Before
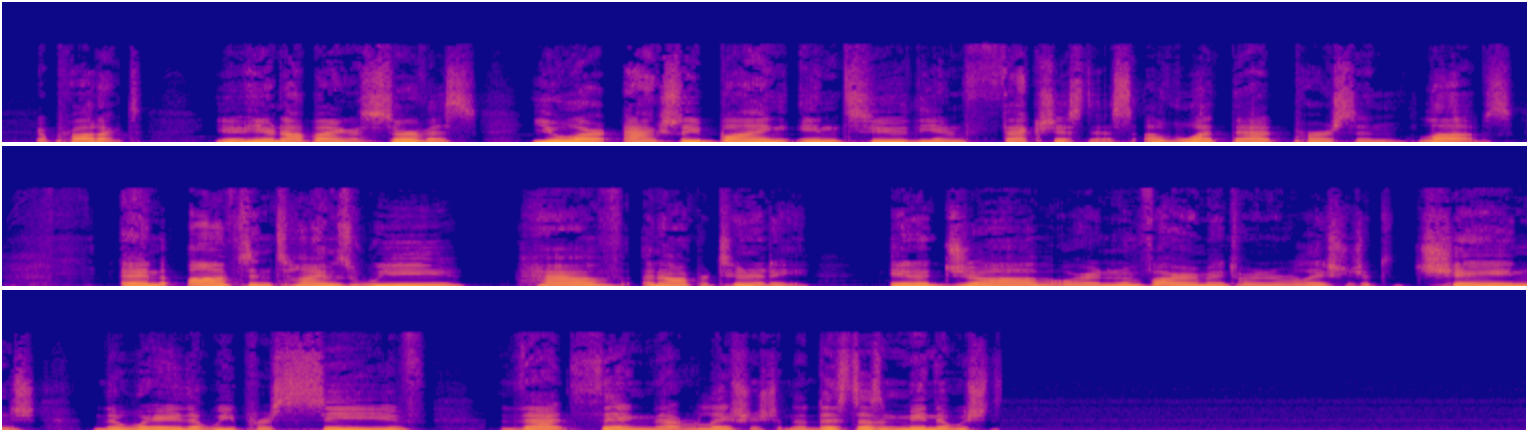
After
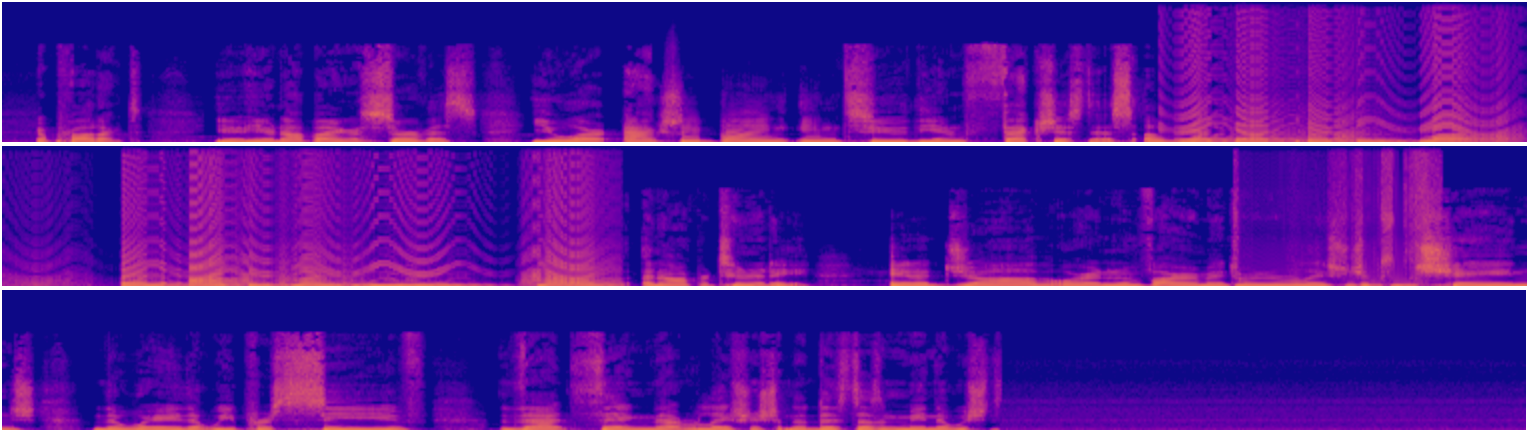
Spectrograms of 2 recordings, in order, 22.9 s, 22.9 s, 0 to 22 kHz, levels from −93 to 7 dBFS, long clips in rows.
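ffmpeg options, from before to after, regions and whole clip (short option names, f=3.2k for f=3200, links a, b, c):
-filter_complex "[0:a]asettb=1/sr,asplit=3[a][b][c];[a]atrim=end=3.244[d];[b]atrim=start=3.24:end=4.17,asetpts=PTS-STARTPTS,afade=t=in:d=0.004:c=qsin,afade=t=out:st=0.926:d=0.004:c=qsin,lowpass=f=8.1k:w=0.5412,lowpass=f=8.1k:w=1.3066,aeval=exprs='(tanh(12.6*val(0)+0.65)-tanh(0.65))/12.6':c=same[e];[c]atrim=start=4.166[f];[d][e]acrossfade=d=0.004:c1=hsin:c2=qsin[g];[g][f]acrossfade=d=0.004:c1=qsin:c2=hsin,asettb=1/sr,asplit=3[h][i][j];[h]atrim=end=5.784[k];[i]atrim=start=5.78:end=10.72,asetpts=PTS-STARTPTS,afade=t=in:d=0.004:c=qsin,afade=t=out:st=4.936:d=0.004:c=qsin,aecho=1:1:79|158|237|316:0.237|0.0972|0.0399|0.0163,atrim=end_sample=217854,acrusher=samples=17:mix=1:aa=0.000001:lfo=1:lforange=10.2:lforate=2.6[l];[j]atrim=start=10.716[m];[k][l]acrossfade=d=0.004:c1=hsin:c2=qsin[n];[n][m]acrossfade=d=0.004:c1=qsin:c2=hsin,asettb=1/sr,asplit=3[o][p][q];[o]atrim=end=11.494[r];[p]atrim=start=11.49:end=12.36,asetpts=PTS-STARTPTS,afade=t=in:d=0.004:c=qsin,afade=t=out:st=0.866:d=0.004:c=qsin,acontrast=80,highpass=150,lowpass=4.4k[s];[q]atrim=start=12.356[t];[r][s]acrossfade=d=0.004:c1=hsin:c2=qsin[u];[u][t]acrossfade=d=0.004:c1=qsin:c2=hsin,asettb=1/sr,asplit=3[v][w][x];[v]atrim=end=13.784[y];[w]atrim=start=13.78:end=14.82,asetpts=PTS-STARTPTS,afade=t=in:d=0.004:c=qsin,afade=t=out:st=1.036:d=0.004:c=qsin,aeval=exprs='val(0)+0.5*0.00891*sgn(val(0))':c=same,bass=f=250:g=9,treble=f=4k:g=5[z];[x]atrim=start=14.816[aa];[y][z]acrossfade=d=0.004:c1=hsin:c2=qsin[ab];[ab][aa]acrossfade=d=0.004:c1=qsin:c2=hsin,equalizer=f=8.4k:t=o:w=0.44:g=-5.5,acompressor=threshold=-37dB:ratio=6,volume=8dB"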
